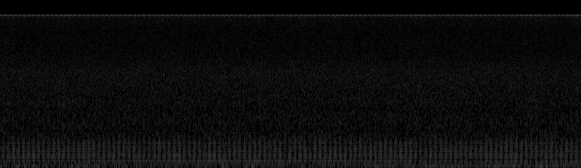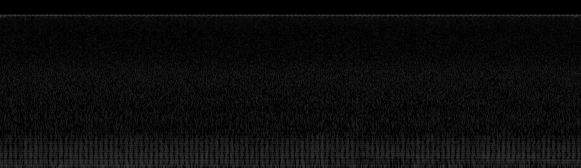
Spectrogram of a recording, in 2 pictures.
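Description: Television static hisses steadily and faintly.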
